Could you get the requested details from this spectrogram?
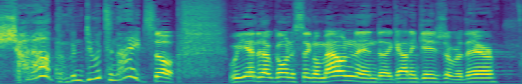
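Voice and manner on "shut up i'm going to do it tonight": high-pitched, exasperated tone. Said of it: "and I'm like".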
